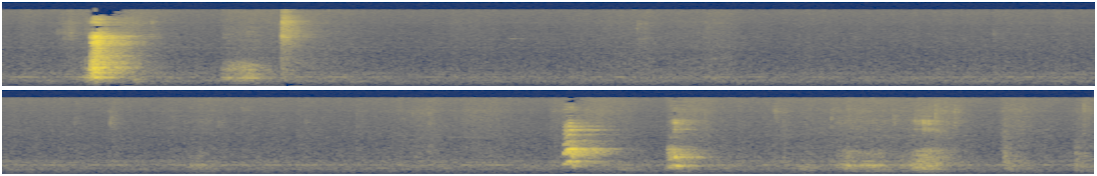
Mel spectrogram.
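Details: Indoors in a kitchen, an Irish Setter and a newly arrived puppy meet: a few short, sharp barks and yips at the start, a long quiet stretch, then another burst of several quick barks and softer yaps.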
